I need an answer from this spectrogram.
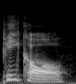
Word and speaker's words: P'Kal: friends is the knife of the day I pronounced it P call P apasa fee k al it is used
